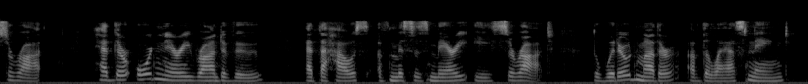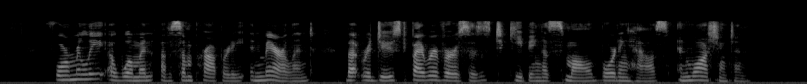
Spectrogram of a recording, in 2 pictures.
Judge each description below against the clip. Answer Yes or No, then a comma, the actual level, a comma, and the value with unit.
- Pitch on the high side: No, medium, 175 Hz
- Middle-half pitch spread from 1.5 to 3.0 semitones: Yes, narrow, 2.5 semitones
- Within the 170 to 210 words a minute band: No, average, 150 wpm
